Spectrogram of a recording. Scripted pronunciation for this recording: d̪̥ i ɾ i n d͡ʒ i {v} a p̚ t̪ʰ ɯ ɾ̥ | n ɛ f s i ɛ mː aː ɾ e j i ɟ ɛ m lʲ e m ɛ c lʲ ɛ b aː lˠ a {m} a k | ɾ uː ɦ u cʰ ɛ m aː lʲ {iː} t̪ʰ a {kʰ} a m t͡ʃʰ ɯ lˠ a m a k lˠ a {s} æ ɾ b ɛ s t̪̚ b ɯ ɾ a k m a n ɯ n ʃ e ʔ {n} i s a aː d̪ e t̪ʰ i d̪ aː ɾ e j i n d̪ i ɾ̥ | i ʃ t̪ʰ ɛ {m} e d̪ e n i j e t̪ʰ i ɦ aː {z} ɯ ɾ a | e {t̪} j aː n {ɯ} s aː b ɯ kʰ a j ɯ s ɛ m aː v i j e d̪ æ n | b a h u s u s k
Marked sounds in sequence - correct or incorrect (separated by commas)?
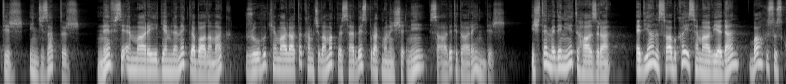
incorrect, correct, incorrect, correct, correct, correct, correct, correct, incorrect, correct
